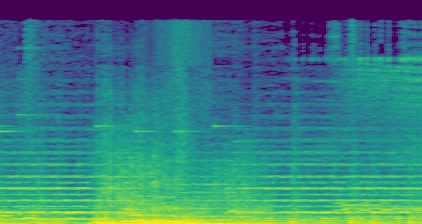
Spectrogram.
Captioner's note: roaring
